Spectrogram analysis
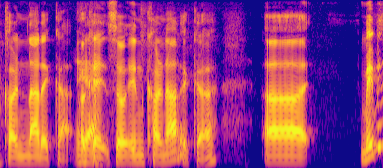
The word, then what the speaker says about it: Karnataka: okay next up what's the how do you pronounce the city where your parents are from it's a state it's called Karnataka Karnataka okay so in Karnataka maybe this is where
